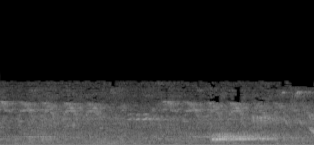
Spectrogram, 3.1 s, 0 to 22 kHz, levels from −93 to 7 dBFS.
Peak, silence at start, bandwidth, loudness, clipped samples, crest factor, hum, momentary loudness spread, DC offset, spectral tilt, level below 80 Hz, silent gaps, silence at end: -14 dBFS; 0 s; 10 kHz; -32 LUFS; under 0.1%; 18 dB; none; 9 LU; 0.9%; -1 dB/octave; -54 dBFS; none; 0 s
